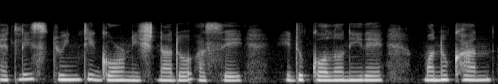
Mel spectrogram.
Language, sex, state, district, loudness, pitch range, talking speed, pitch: Nagamese, female, Nagaland, Kohima, -16 LUFS, 195-210 Hz, 130 wpm, 200 Hz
